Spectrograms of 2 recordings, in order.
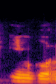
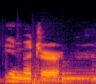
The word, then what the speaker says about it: Imgur: który nazywa się Imgur lub też Imager, e, w zależności od tego, kto, mm, kto to wymawia.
